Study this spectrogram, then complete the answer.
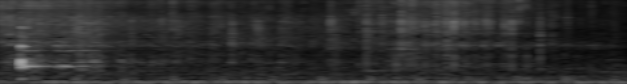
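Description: Soft, crackling sizzle of a hot tempering poured into a Goan mixed vegetable stew, khatkhate, with stirring and occasional small pops, close and moderately quiet throughout.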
